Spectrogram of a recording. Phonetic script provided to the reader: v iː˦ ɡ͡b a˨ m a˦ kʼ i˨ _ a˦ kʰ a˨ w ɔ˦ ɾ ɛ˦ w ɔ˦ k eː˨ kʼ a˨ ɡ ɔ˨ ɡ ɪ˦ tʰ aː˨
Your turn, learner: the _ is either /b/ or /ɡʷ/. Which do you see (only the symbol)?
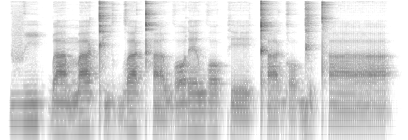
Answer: ɡʷ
